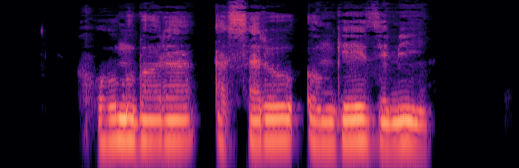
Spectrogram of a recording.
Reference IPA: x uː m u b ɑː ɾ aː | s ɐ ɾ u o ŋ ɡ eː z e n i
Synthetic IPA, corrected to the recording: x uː m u b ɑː ɾ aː | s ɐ ɾ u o ŋ ɡ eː z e m i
